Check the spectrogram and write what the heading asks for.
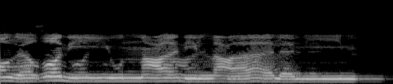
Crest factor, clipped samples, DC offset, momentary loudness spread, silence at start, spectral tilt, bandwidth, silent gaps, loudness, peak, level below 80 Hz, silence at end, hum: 16 dB; under 0.1%; under 0.1%; 3 LU; 0 s; -8.5 dB/octave; 6 kHz; none; -24 LUFS; -8 dBFS; -70 dBFS; 0.1 s; none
